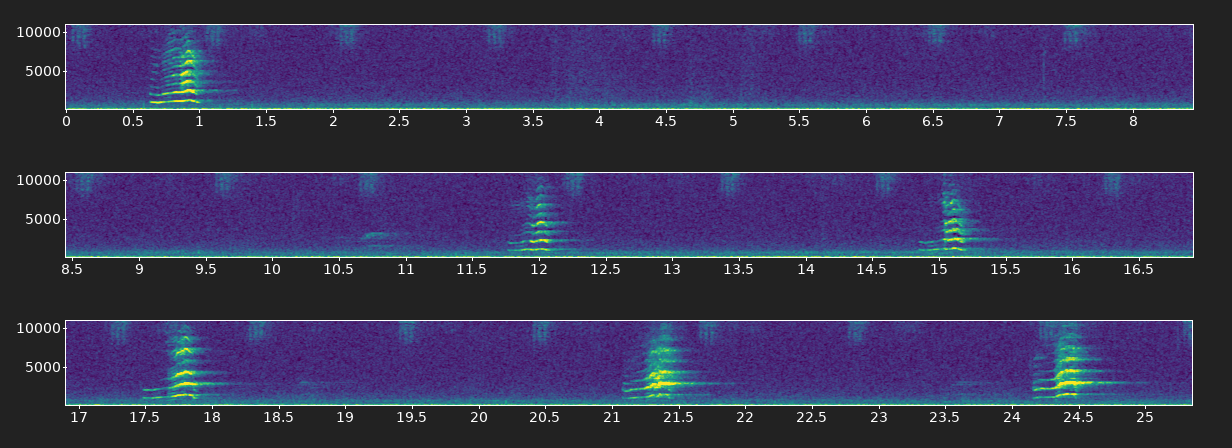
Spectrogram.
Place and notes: Full moon rise on this quiet english town. Its midsummer and quite hot. You can here the owls echoing through the landscape.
